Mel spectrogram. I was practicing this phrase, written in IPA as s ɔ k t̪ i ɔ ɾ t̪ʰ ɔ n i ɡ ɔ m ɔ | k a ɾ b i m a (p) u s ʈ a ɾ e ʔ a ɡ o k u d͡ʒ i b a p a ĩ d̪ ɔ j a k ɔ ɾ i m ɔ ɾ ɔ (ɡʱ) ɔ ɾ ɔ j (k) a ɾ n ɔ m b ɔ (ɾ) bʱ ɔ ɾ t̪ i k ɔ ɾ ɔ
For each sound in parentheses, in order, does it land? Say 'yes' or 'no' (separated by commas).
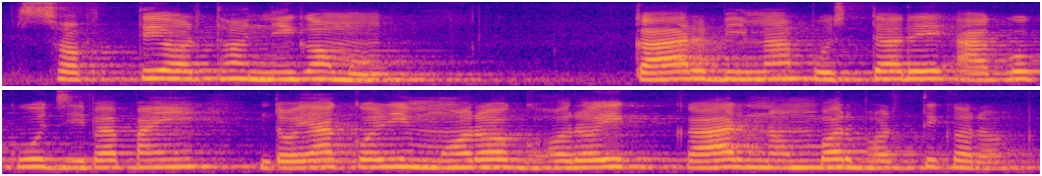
yes, yes, yes, yes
